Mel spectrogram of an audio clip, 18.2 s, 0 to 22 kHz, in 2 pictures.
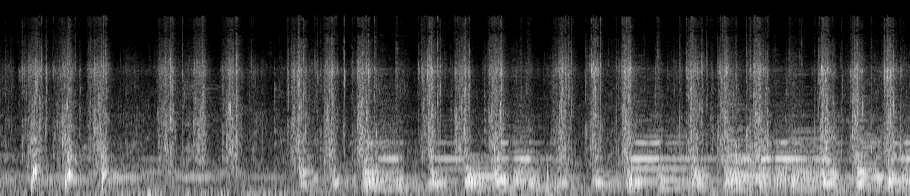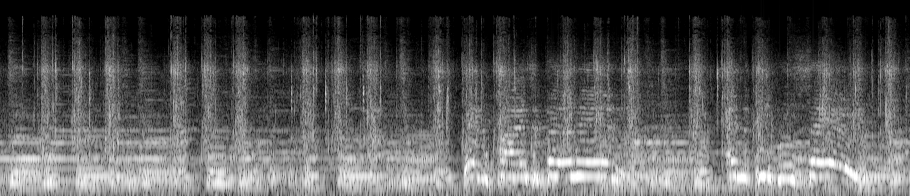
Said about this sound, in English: Now I know there are lots of Arabs here today, and I know from personal experience that Arabs are very good at clapping. So I need your help. One trick is that you just have to keep going for about 3 minutes.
